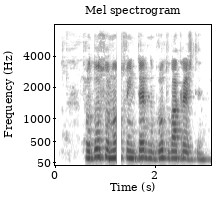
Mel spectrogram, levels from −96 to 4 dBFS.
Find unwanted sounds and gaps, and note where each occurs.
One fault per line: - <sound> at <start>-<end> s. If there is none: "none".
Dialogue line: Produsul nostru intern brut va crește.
- dropout at 1.2-1.3 s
